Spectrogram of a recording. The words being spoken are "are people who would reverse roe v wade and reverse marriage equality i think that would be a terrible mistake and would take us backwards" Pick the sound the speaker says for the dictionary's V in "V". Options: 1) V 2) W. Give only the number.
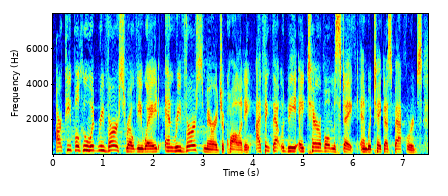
1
